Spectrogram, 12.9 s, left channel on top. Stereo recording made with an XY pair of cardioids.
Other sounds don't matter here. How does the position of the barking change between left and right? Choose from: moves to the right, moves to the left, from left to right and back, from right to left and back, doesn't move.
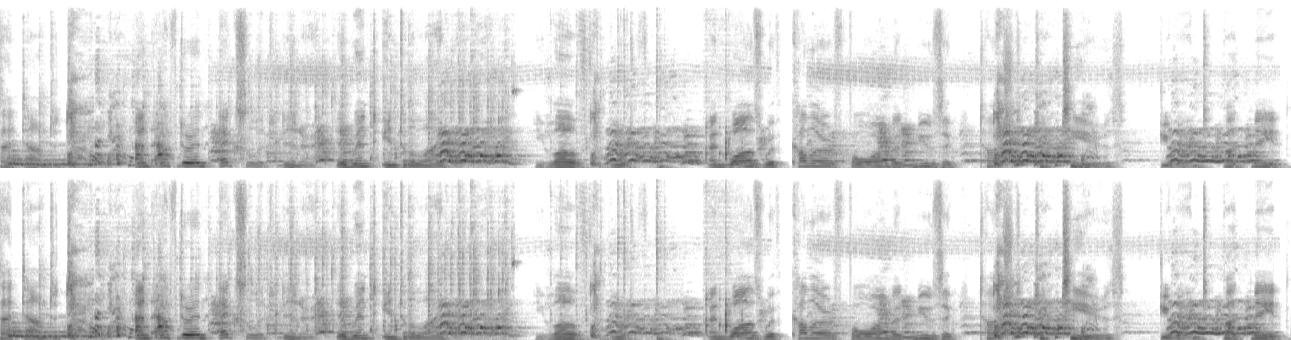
from right to left and back.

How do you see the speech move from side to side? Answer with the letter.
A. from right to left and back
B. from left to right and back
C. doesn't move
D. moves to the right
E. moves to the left
A.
